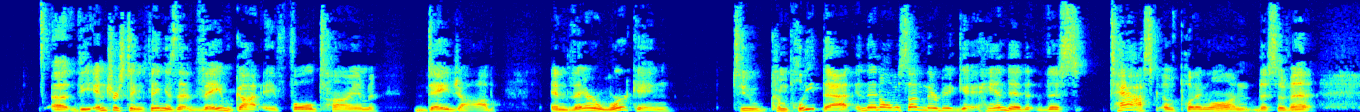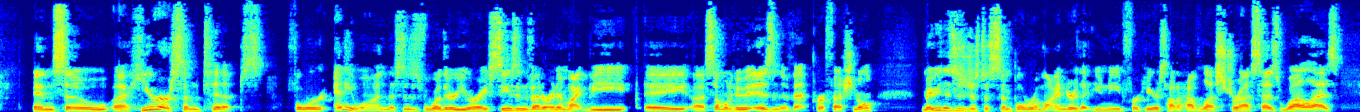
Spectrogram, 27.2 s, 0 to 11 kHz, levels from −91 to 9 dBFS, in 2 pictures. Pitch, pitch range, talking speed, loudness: 160 Hz, 140-195 Hz, 185 wpm, -17 LUFS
